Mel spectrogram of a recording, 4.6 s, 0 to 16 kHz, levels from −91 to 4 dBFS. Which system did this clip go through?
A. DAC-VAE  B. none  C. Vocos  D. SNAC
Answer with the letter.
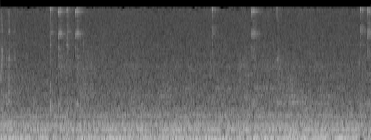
B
